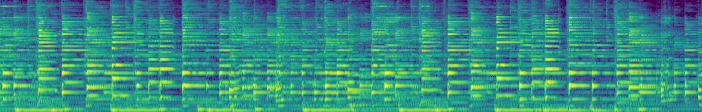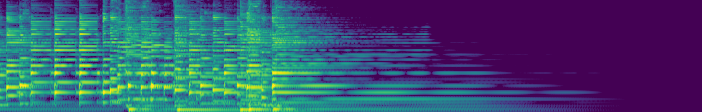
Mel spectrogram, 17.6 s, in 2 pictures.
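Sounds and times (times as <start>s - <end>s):
banjo playing Dixie music: 0.0s - 15.7s.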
